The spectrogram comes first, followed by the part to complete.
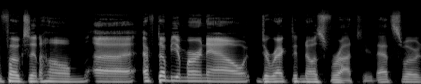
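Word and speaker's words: Murnau: at home uh fw murr now directed nosferatu that's what we're doing yeah it's pronounced like murtaugh i mean was that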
